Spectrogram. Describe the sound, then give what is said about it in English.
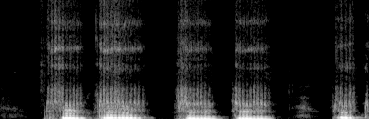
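A person imitates a pigeon with five low, throaty cooing bursts in a steady rhythm, the last one coming after a short pause. “I can do a good pigeon.”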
